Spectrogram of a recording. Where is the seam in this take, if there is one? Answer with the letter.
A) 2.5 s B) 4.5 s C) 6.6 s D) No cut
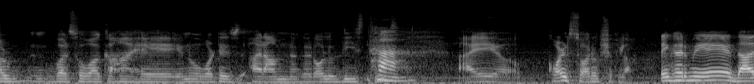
C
